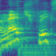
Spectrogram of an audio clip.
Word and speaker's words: Netflix: né Netflix Netflix tipo a língua só dá uma relada no céu da boca Netflix E aí sai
